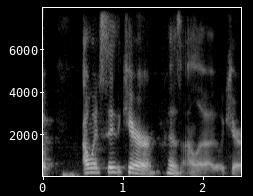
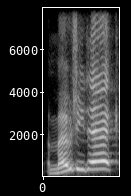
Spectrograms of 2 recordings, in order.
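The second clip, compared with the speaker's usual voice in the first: mock wrestling callout; 7 semitones higher, 9 dB louder than usual. Calling out the heel deck.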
